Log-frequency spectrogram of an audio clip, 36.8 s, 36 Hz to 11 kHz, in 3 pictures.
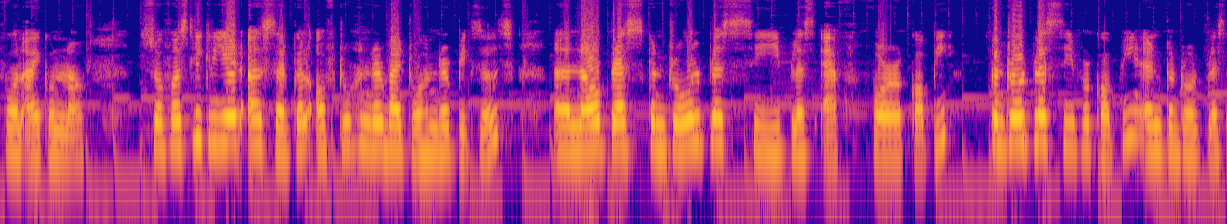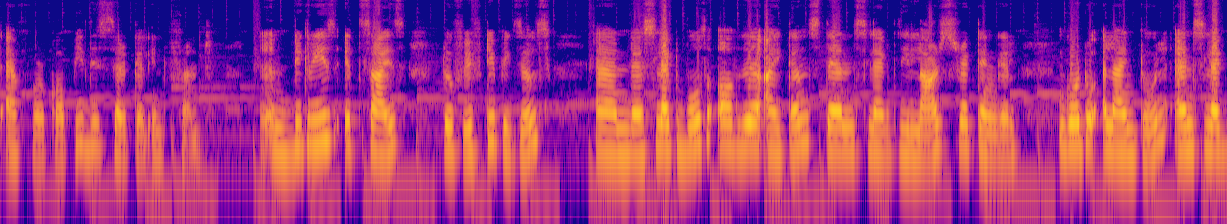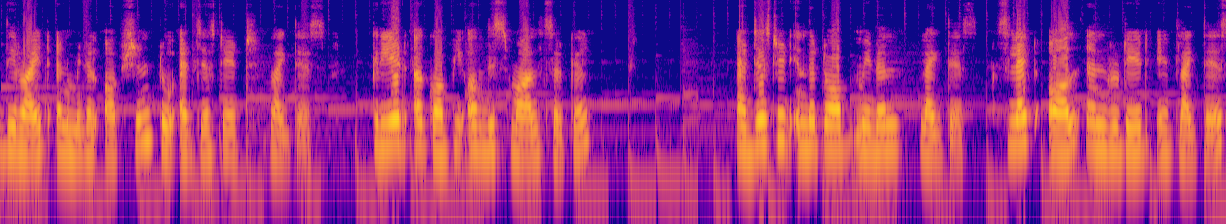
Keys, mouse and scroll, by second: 1.5 right click, 3.2 click, 4.6 alt+shift+click, 6.0 click, 9.4 ctrl+c, 10.7 ctrl+f, 13.8 shift+click, 19.3 click, 23.9 click, 30.5 click, 33.3 click.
